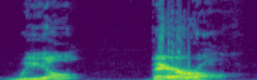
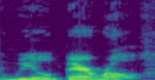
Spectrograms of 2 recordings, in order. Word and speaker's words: wheelbarrow: my whole life uh wheel barrel is is how I always pronounced it but uh yeah I got Googling after seeing this mayor's name wheel barrow my whole life pronounced it wheel barrow all righty it's the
